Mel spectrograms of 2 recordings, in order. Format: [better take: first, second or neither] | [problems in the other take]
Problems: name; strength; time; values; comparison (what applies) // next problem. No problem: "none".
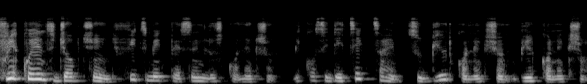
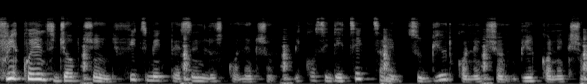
first | background sound (Tick-tock); 12 dB below the speech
